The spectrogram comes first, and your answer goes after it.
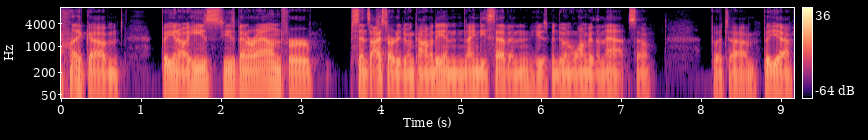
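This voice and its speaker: Low-voiced man in rambling chat. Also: level tone, moderate pace, vocal fry. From near Boston, USA. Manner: rambling, self-deprecating, many fillers. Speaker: stand-up comedian, guest. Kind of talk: casual podcast chat.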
